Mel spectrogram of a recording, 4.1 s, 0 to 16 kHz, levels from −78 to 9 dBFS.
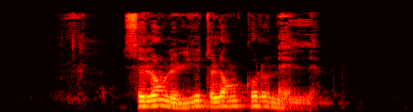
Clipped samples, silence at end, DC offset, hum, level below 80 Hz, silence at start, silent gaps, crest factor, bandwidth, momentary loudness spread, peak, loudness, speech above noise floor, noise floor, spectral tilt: under 0.1%; 0.95 s; under 0.1%; none; -58 dBFS; 0.65 s; none; 20 dB; 11.5 kHz; 23 LU; -4 dBFS; -22 LUFS; 55 dB; -77 dBFS; -4.5 dB/octave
